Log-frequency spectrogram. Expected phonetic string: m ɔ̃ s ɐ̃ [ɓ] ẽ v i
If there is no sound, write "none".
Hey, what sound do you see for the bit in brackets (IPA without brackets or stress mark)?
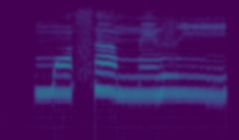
m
